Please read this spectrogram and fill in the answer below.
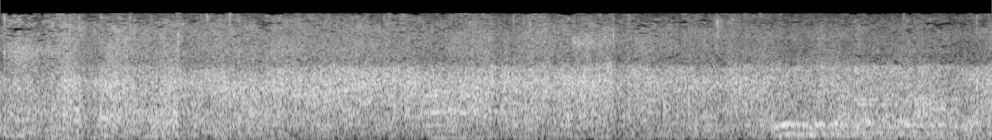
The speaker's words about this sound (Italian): merita un applauso.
